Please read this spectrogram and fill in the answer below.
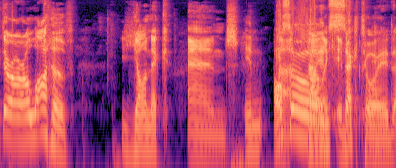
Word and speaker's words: yonic: I see, like tonic with a Y.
